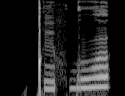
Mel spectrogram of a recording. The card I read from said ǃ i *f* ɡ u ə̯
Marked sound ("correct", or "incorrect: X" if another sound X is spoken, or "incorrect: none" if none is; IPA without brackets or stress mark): correct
